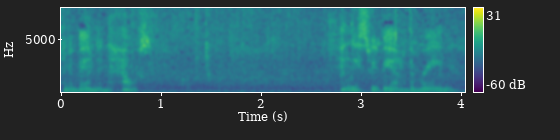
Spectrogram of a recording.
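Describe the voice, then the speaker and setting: An actress playing a gentle, protective female android in a video game, speaking softly and earnestly with a reassuring manner. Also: fairly high pitch, fairly even intonation, moderate pace, background noise, natural voice. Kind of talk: naturalistic video game acting. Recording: music and rain behind.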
